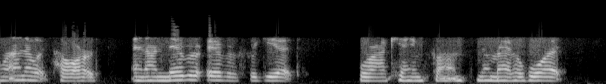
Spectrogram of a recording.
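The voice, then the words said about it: Mississippi Southern accent. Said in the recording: “people have always made fun of me out of Mississippi ... you'll lose that accent”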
